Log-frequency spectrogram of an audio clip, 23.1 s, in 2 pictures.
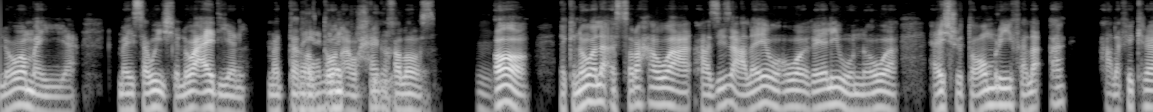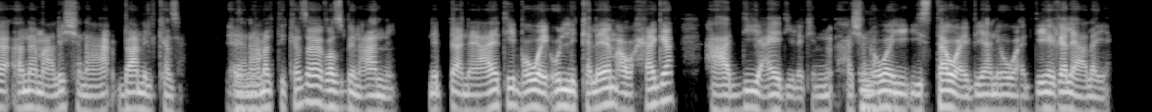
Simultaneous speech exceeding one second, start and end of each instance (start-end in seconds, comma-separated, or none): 2.9-4.3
